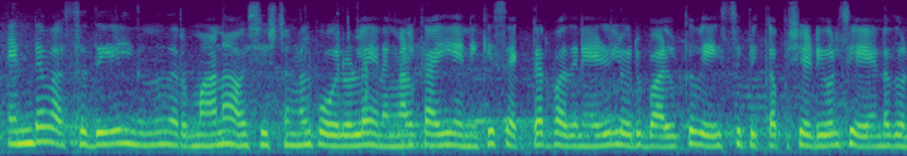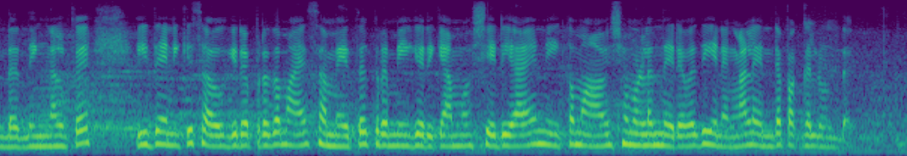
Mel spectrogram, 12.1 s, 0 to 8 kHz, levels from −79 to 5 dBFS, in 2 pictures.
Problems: continuous background conversations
